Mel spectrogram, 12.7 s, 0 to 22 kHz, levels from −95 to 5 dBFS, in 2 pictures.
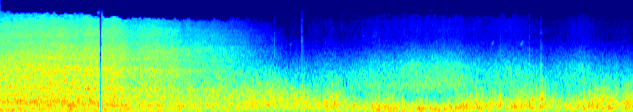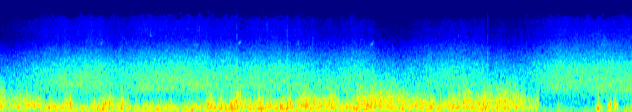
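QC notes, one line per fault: No fault to note.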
